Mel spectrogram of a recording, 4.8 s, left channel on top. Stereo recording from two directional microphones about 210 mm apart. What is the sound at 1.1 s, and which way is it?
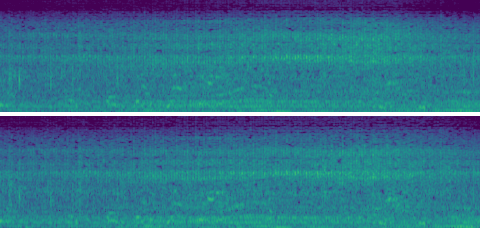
Vehicle, 50° right (ahead or behind).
